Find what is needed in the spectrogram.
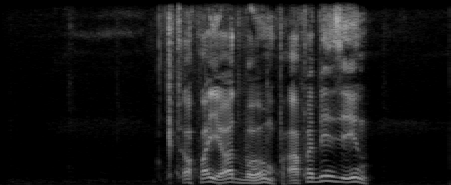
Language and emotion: Russian, positive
